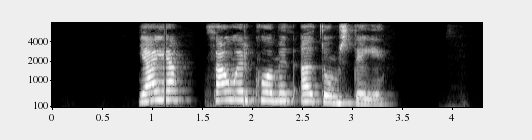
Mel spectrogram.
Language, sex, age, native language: Icelandic, female, 20-29, Icelandic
